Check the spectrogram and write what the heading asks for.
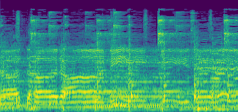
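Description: Instrumental interlude of Indian devotional bhajan music: a harmonium holds sustained notes under a wavering melody line, with a steady percussion beat.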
